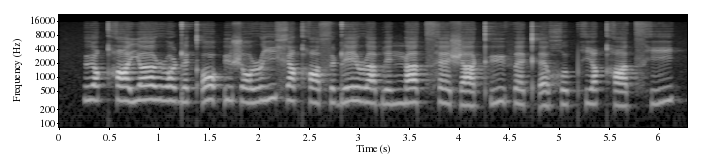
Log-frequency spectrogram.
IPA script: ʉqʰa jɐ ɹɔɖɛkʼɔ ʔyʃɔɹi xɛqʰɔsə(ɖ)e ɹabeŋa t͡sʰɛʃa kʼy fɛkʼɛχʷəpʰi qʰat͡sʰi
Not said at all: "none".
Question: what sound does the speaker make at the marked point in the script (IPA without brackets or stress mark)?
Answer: ɖ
